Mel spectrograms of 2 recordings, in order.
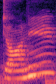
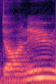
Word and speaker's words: Danu: my gosh, are you Danu? For some reason, a lot of people in America think my name is pronounced Danu. It's Danu, but she was like, are you Danu?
